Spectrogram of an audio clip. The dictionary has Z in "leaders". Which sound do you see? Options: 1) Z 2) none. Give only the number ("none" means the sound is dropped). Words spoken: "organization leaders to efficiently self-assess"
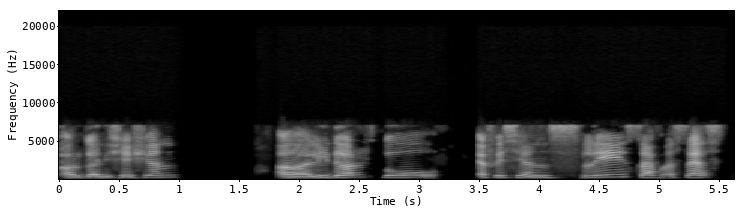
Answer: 2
